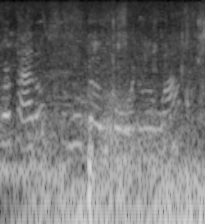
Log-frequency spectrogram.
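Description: A paddle splashes in the water.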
